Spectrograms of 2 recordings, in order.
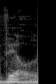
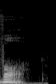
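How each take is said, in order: First: The syllable sounds like 'vill'. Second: The syllable sounds like 'vull'. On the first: The speaker calls it wrong. "you'll never hear of Ville" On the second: The speaker calls it right. "It's all Vull"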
